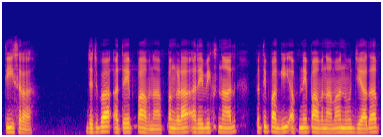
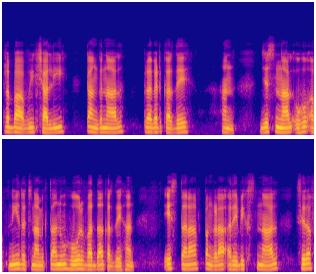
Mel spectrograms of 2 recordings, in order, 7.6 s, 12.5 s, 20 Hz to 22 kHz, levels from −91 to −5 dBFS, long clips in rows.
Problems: none marked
